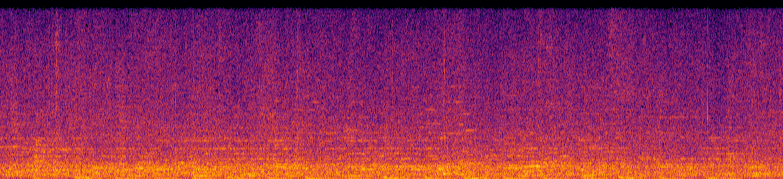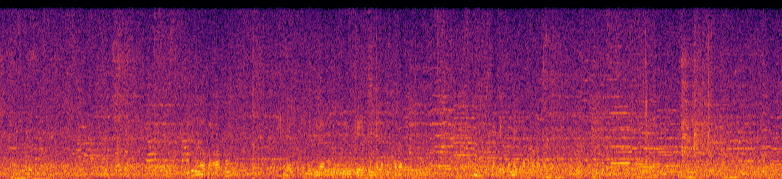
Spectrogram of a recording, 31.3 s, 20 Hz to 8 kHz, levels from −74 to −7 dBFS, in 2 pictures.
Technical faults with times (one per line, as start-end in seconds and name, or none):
none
